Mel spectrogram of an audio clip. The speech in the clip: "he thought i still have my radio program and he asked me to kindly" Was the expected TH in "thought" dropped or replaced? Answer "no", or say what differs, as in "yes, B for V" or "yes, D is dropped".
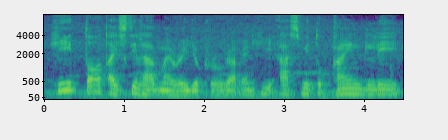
yes, T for TH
